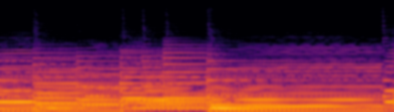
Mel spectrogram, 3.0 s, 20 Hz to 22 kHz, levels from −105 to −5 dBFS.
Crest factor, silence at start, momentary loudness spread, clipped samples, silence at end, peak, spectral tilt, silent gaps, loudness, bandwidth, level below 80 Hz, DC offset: 14 dB; 0 s; 4 LU; under 0.1%; 0 s; -14 dBFS; -11.5 dB/octave; none; -29 LUFS; 4.4 kHz; -48 dBFS; under 0.1%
